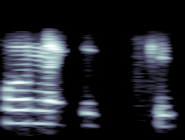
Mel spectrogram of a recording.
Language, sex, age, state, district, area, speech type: Marathi, female, 18-30, Maharashtra, Ahmednagar, rural, conversation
